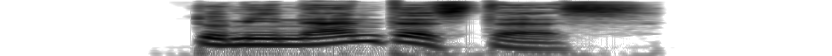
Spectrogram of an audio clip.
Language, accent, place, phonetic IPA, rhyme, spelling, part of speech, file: German, Germany, Berlin, [domiˈnantəstəs], -antəstəs, dominantestes, adjective, De-dominantestes.ogg
- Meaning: strong/mixed nominative/accusative neuter singular superlative degree of dominant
